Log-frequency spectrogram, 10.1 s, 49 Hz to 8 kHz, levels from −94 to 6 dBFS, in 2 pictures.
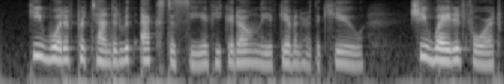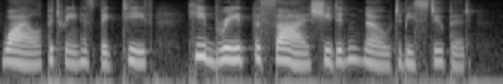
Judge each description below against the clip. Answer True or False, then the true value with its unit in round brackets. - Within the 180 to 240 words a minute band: True (205 wpm)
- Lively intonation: False (3.8 semitones)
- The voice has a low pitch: False (185 Hz)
